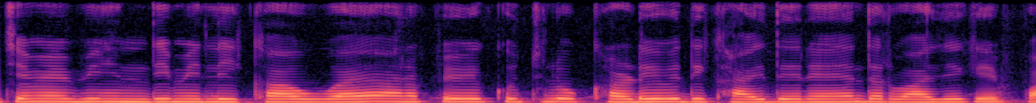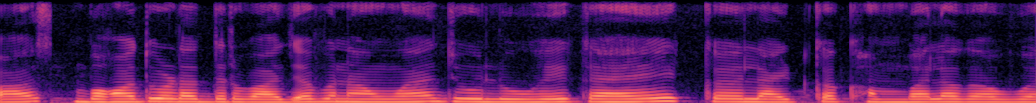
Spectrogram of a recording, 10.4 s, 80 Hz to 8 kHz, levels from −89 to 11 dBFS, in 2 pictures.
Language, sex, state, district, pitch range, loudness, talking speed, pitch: Hindi, female, Maharashtra, Nagpur, 210-225 Hz, -14 LUFS, 205 wpm, 215 Hz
